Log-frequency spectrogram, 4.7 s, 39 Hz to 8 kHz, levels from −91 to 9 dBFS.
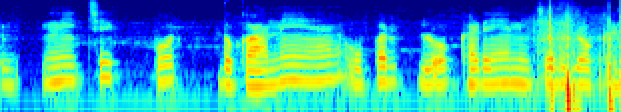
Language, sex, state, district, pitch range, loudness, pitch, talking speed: Hindi, male, Delhi, New Delhi, 150-180 Hz, -26 LUFS, 160 Hz, 155 wpm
